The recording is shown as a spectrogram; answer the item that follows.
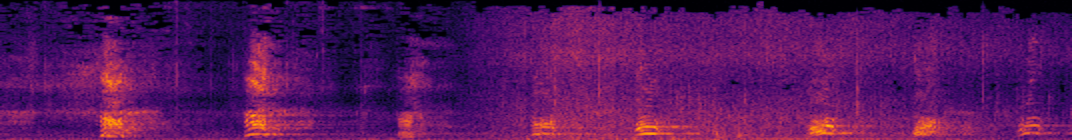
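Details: Reactive female German Shepherd with aggression issues, lunging and pulling toward dogs, cars and other triggers, letting out a series of sharp high-pitched barks and yelps, about eight in five seconds, over background rumble and noise.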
